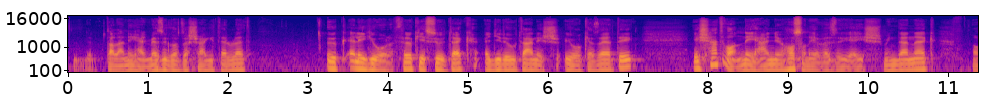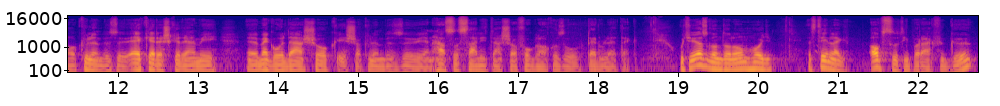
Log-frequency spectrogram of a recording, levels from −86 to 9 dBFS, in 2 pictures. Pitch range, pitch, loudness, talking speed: 85-105 Hz, 90 Hz, -23 LUFS, 105 wpm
